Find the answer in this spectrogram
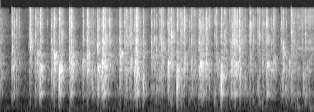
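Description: Papers being handled at a lectern close to its microphone: a rapid, irregular run of rustles and clicks.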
